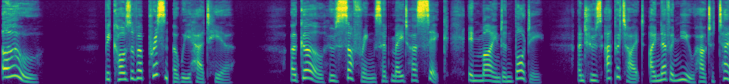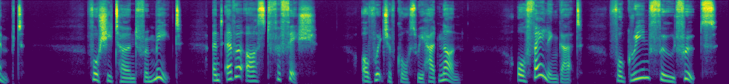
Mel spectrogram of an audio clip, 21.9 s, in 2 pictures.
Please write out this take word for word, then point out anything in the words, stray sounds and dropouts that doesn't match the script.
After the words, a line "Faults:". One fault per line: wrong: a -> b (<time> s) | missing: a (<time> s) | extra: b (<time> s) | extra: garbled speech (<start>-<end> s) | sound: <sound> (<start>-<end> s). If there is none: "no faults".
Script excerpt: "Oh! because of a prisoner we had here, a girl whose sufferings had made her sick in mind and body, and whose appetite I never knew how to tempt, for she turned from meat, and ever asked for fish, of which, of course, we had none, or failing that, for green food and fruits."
"Oh! because of a prisoner we had here, a girl whose sufferings had made her sick in mind and body, and whose appetite I never knew how to tempt, for she turned from meat, and ever asked for fish, of which, of course, we had none, or failing that, for green food fruits."
Faults:
sound: dropout (2.5-2.6 s)
missing: and (21.1 s)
